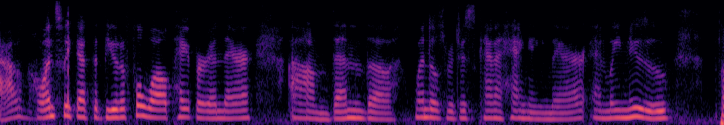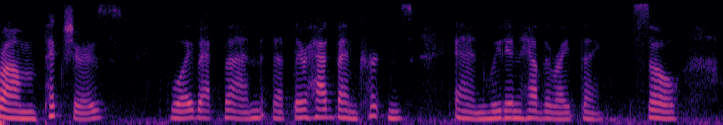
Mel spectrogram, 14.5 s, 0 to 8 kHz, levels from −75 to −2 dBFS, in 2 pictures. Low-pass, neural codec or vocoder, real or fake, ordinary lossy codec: 7.2 kHz; codec, 16 kHz in and 24 kHz out, 0.8 kbps, FocalCodec, streaming, 65536 codes; fake; Opus, 16 kbps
